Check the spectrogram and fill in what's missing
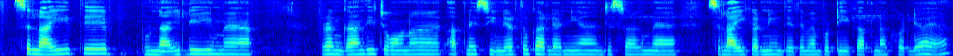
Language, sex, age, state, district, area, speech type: Punjabi, female, 45-60, Punjab, Amritsar, urban, spontaneous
